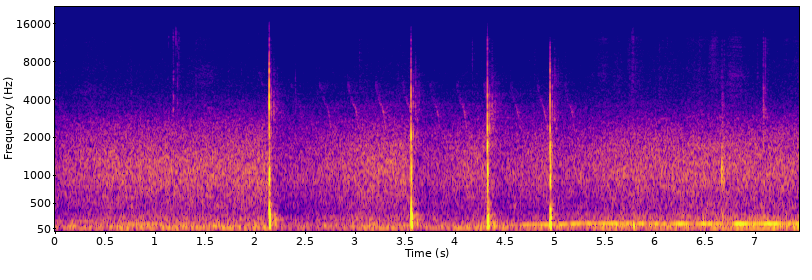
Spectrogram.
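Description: A basketball bouncing on the driveway: four sharp bounces from about two seconds in, coming closer together as the ball loses height.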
